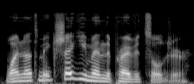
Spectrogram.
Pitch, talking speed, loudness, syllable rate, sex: 170 Hz, 245 wpm, -16 LUFS, 6.6 syllables/s, male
